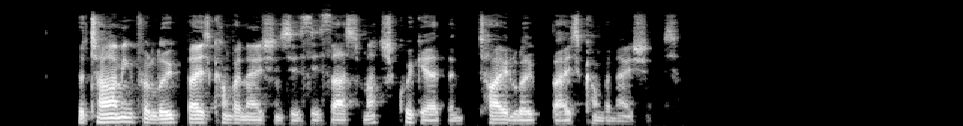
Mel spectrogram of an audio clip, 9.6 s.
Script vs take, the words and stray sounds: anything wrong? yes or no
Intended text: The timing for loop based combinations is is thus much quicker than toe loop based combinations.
no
